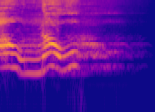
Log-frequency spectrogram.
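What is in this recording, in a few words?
vocal female, Dance Vocals, spoken words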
